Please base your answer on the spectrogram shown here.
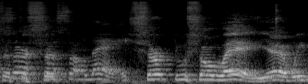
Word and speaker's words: Cirque du Soleil: parking lot, and that was how do you pronounce it? Cirque du Soleil.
